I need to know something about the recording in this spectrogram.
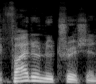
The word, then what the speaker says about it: phytonutrition: Okay, phytonutrition is really important, and that's okay. I got to go back to the name because it's spelled P-H-Y-T-O.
